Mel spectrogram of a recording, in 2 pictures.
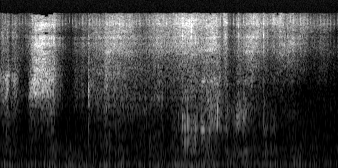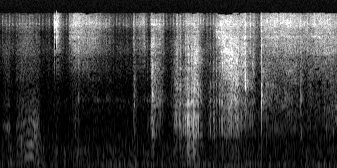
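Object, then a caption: Hardcover book with glossy paper pages. Fingertips turn the glossy paper pages of a large hardcover Victoriana book lying open on a wooden table and rub across them. Bright, papery swishes and crinkly rustles rise and fall in irregular bursts over a faint, steady low hum.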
